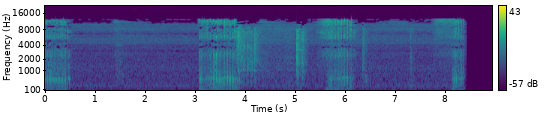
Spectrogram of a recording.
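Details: Pug dog snoring, possibly pretending to sleep: irregular snorting, rattling breaths, about three loud bursts over nine seconds.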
